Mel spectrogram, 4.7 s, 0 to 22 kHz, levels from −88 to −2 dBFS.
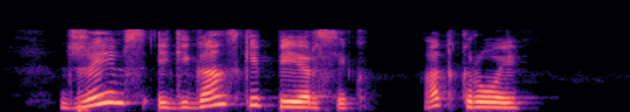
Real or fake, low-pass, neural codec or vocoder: real; 7.2 kHz; none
